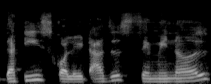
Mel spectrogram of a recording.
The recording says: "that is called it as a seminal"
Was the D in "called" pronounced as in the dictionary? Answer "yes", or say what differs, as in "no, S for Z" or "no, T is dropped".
no, D is dropped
